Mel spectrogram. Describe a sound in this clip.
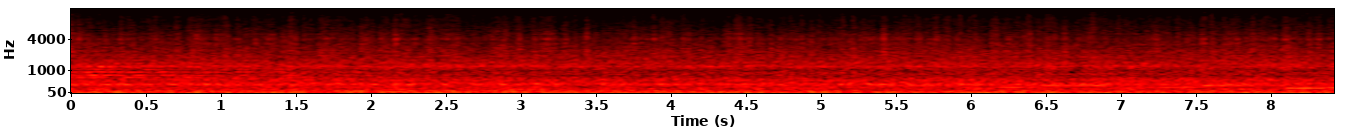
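A sports car engine rumbles steadily as the car drives along a road.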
